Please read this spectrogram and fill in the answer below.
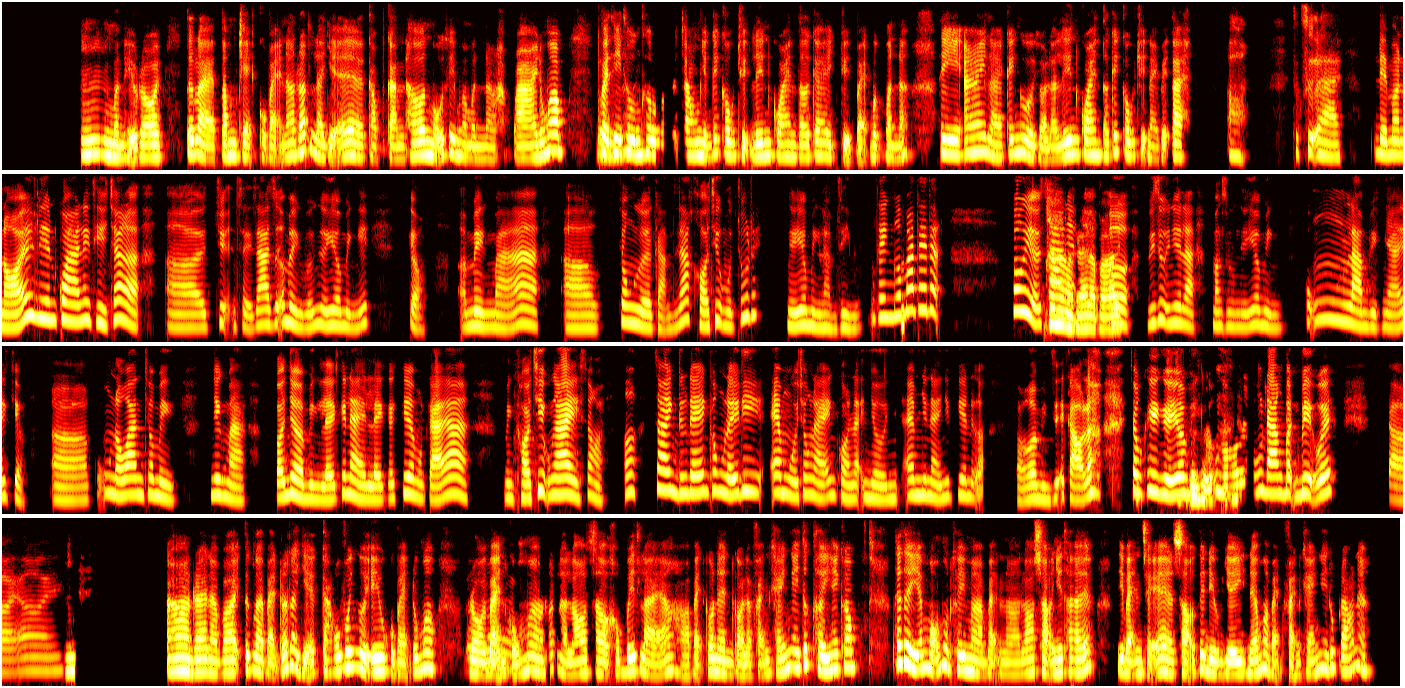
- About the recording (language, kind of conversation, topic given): Vietnamese, advice, Làm sao xử lý khi bạn cảm thấy bực mình nhưng không muốn phản kháng ngay lúc đó?
- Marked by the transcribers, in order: other background noise; chuckle; tapping; laughing while speaking: "lắm"; laughing while speaking: "cũng"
